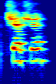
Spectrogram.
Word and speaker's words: Cheshire: Cheshire.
